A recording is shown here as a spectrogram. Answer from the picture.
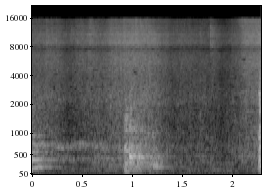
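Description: Empty plastic bottles being handled and a faint rustle as one bottle is put down and the next is taken out, with a brief voiced murmur about a second in.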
